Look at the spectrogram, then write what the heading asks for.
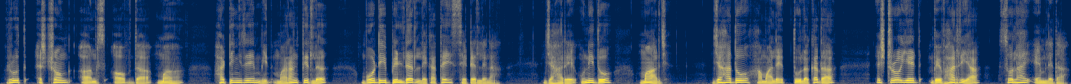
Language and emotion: Santali, neutral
